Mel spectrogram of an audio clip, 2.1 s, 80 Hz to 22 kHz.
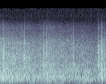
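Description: Cabin noise of a Peugeot 205 GTi 1.9 rally car: engine and road noise as a steady rumbling rush that fades steadily as the car slows for a hairpin left.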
